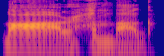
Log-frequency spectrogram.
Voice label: human male old grumpy says bah humbug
